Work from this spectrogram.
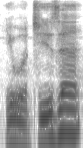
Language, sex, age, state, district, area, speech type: Urdu, male, 18-30, Bihar, Purnia, rural, spontaneous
